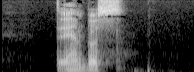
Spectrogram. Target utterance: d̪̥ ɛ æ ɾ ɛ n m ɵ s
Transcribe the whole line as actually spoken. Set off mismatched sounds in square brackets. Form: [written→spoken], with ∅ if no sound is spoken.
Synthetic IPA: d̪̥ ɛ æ ɾ ɛ n [m→b] ɵ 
